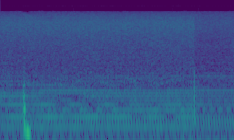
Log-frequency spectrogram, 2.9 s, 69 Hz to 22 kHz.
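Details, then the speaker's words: Korotkoff phase 5: disappearance of all sound, the accepted diastolic reading in adults. "no se debe registrar la fase 4 sin la fase correcto 5 que es la desaparición de todo sonido esta es la medición diastólica aceptada en adultos"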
